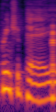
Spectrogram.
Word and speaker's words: Principe: I think, is it Father Principe? Is that how you say it? Yeah, Principe. – Principe. Yes, yeah.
